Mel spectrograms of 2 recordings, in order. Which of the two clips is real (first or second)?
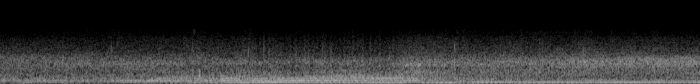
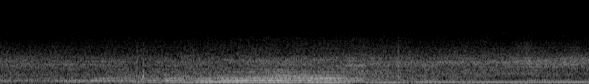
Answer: first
